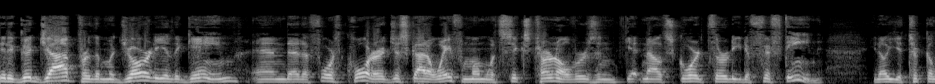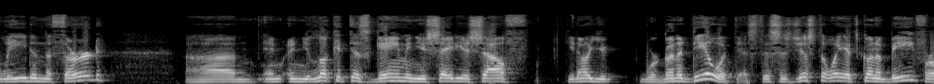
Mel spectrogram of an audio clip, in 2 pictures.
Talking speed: 225 wpm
